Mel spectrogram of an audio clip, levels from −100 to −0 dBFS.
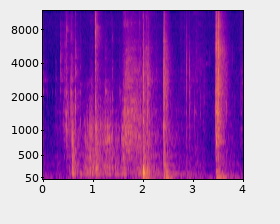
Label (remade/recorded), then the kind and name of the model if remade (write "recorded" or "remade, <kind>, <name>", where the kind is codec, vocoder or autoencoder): remade, vocoder, Vocos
